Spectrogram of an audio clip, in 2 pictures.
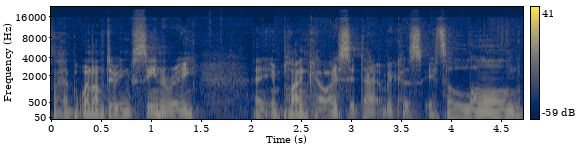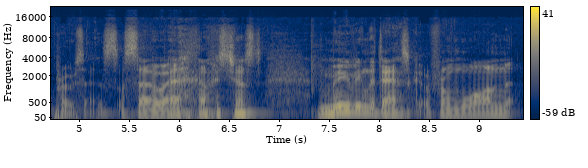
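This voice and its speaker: A man's voice: fairly low pitch, measured pace, hardly any pauses, a little mellow. A man hosting a let's play, chatting casually and thinking aloud as the game goes along. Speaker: gaming video host.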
